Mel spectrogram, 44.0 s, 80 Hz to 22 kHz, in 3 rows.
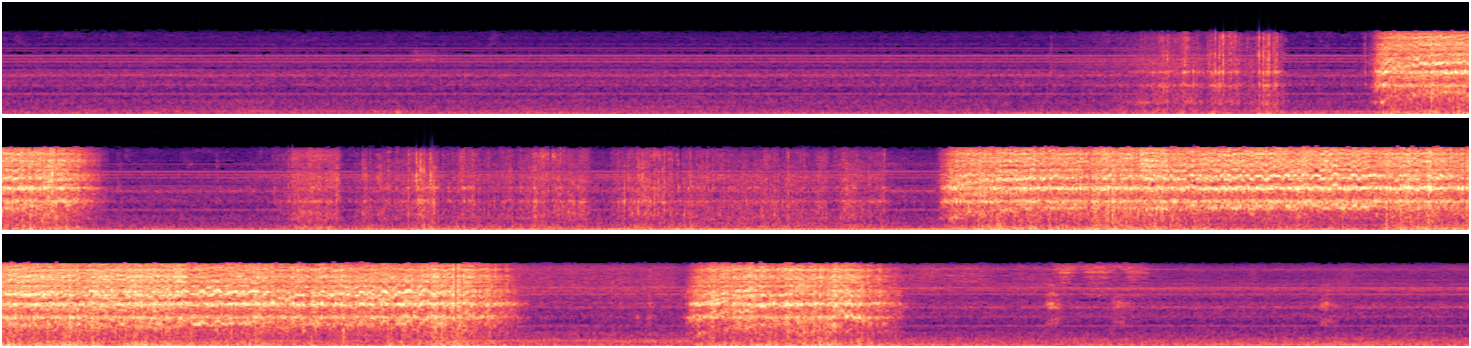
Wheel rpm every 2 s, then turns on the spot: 0, 0, 0, 0, 0, 10, 20, 140, 0, 20, 20, 20, 180, 230, 230, 220, 200, 20, 130, 10, 0, 0.
10-12 18-24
